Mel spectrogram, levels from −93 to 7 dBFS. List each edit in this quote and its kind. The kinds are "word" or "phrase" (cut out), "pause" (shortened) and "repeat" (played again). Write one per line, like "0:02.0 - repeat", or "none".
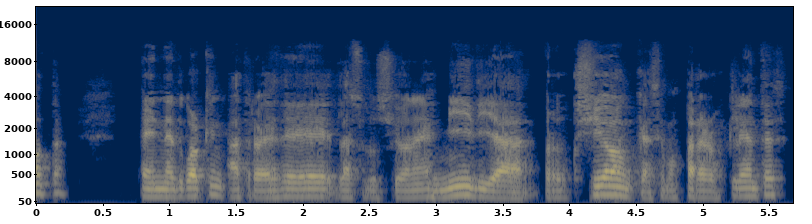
0:01.4 - word
0:03.0 - word
0:03.8 - word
